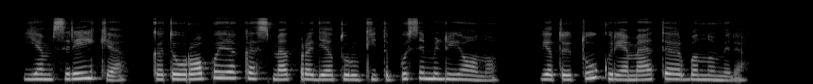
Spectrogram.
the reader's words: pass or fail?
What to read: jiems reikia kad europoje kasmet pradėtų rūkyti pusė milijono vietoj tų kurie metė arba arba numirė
fail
